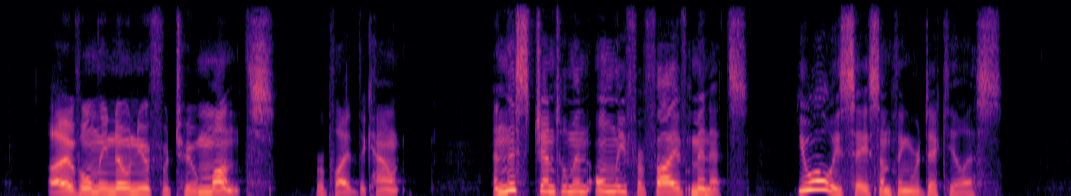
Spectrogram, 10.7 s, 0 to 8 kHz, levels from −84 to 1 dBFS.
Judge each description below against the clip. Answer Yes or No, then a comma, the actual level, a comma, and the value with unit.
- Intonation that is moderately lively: No, wide, 6.6 semitones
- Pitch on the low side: No, high, 190 Hz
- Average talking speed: No, slow, 130 wpm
